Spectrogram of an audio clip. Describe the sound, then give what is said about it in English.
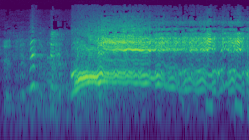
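A horse, Silver Moon, whinnies as if crying in a long, loud, quavering cry that holds for nearly two seconds, preceded by a few short breathy snorts, with no talking over it; from the CBS radio program Honest Harold. “I can't stand to see a horse cry.”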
